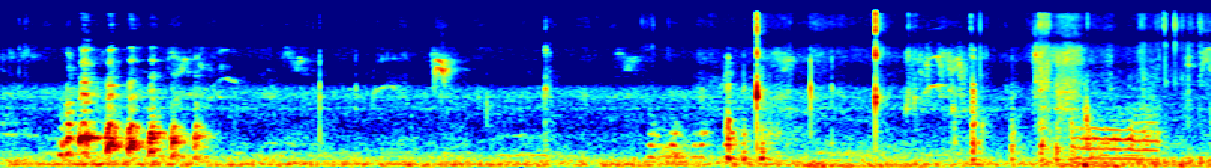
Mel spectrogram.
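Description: Aseel chickens clucking: a loud burst of rapid clucks about half a second in, then softer runs of clucks later, with a few sharp clicks near the middle.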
